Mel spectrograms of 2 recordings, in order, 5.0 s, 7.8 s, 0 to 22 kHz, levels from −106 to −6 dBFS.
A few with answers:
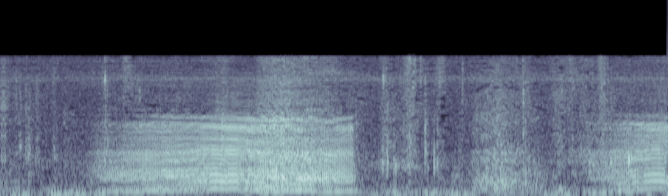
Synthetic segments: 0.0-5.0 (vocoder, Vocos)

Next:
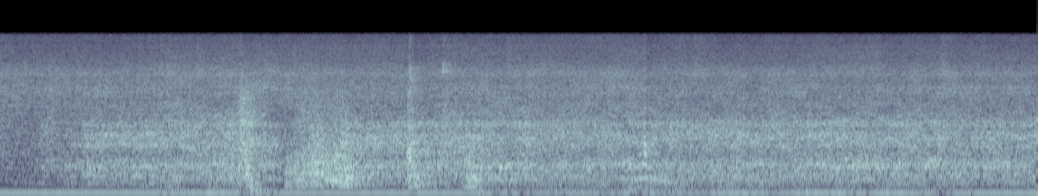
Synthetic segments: 1.2-2.1 (codec, SNAC); 3.6-7.3

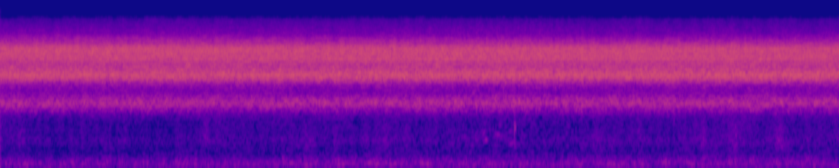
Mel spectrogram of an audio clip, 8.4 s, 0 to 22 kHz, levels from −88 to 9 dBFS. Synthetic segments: 0.0-4.6 (autoencoder, DAC-VAE); 5.8-8.4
